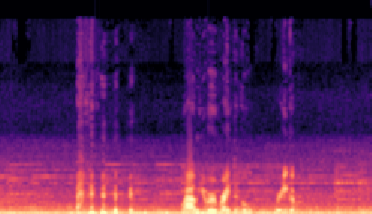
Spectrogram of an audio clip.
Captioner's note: laugh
